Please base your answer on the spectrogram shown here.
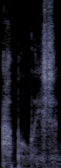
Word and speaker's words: Appalachian: Appalachian mountain range but apparently it's actually Appalachian uh the people here were like why are you saying it wrong it's appalachin and they were like um if you say it wrong we'll throw an Appalachia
